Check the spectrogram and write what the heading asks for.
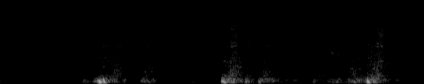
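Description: Faint handwriting sounds: short scratching strokes of a pen or pencil, about a second in and again in a few quick groups in the second half.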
